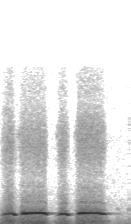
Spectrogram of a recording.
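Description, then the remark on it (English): A person whistles four quick, steady-pitched notes in a short-long-short-long rhythm, fairly loud, with a soft breathy edge and no talking. “Can y'all whistle?”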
